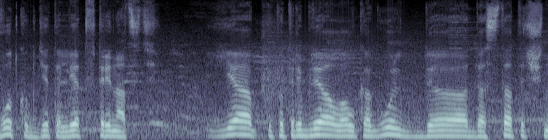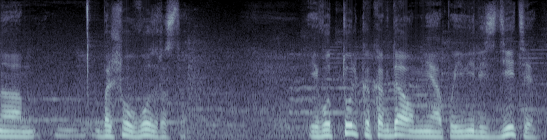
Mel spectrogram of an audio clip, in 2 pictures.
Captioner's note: speaking russian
